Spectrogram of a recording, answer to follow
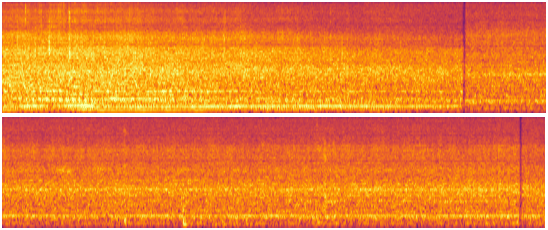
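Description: A van's engine running steadily as it drives slowly past, stopping abruptly just under halfway through. After that, a quieter steady hum with one constant tone remains.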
